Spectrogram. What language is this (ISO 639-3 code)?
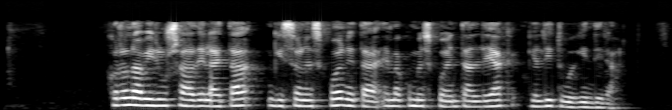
eus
